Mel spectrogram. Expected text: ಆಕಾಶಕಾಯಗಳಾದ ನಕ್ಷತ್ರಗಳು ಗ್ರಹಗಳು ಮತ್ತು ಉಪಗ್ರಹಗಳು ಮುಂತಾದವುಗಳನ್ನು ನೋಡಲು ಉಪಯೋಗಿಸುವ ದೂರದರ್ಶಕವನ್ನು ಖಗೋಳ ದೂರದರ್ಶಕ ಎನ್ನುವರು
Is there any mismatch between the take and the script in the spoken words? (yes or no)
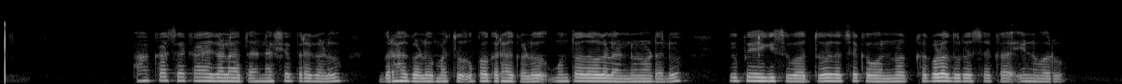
no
